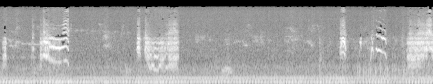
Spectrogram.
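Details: Long-tailed shrike lure call, styled 'toet toet', used to make other shrikes answer: harsh, raspy bursts in four scattered groups with brief twisting notes, over a steady low hum.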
